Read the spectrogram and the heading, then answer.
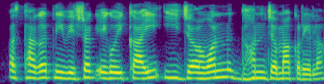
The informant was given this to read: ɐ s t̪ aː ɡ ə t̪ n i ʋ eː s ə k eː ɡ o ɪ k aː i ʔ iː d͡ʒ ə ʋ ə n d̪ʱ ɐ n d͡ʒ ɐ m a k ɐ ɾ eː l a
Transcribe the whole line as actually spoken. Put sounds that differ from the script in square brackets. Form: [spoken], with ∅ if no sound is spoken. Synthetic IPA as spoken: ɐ s [t̪ʰ] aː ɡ ə t̪ n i ʋ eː [ʃ] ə k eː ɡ o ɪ k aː i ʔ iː d͡ʒ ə ʋ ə n d̪ʱ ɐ n d͡ʒ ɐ m a k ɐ ɾ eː l a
